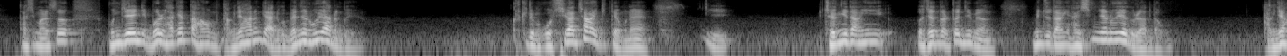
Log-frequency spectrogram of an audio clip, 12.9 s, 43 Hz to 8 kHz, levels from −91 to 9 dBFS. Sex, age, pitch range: male, 40-59, 110-165 Hz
